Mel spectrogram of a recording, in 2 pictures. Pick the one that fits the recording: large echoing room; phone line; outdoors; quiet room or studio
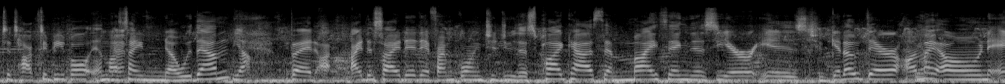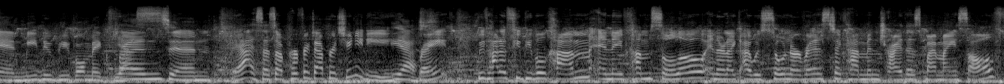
outdoors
